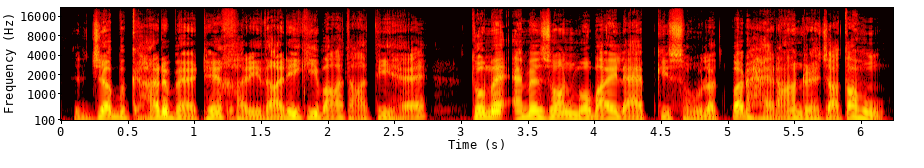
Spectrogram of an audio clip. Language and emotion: Urdu, surprised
